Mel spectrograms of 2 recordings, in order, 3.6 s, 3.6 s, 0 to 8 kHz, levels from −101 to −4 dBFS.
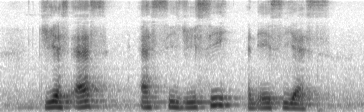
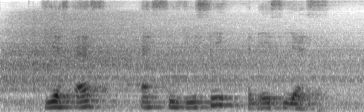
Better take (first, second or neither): first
